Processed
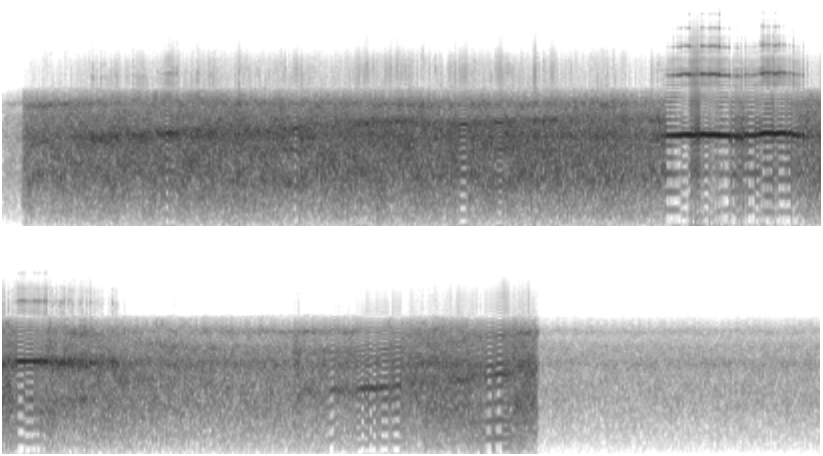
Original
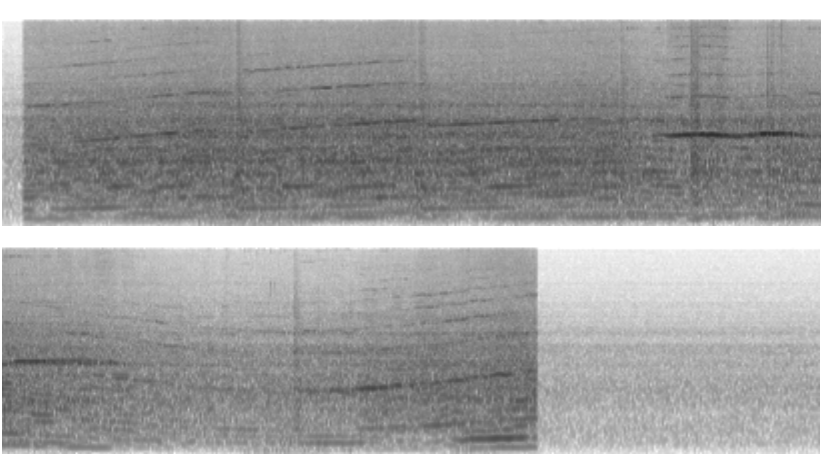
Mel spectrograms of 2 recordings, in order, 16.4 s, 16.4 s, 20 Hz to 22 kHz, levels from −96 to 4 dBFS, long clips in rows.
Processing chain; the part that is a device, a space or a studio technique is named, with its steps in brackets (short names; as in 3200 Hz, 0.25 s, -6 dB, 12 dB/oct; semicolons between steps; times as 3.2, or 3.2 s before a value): talking toy (LPC vocoder at 8 kHz pitch kept; HPF 600 Hz 12 dB/oct; bell 1900 Hz +8.5 dB 0.3 oct; soft clip -7 dBFS, distortion -17 dB)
